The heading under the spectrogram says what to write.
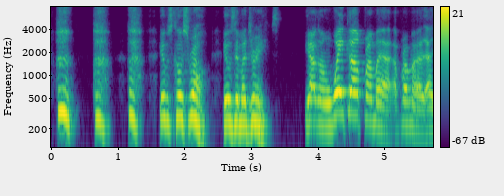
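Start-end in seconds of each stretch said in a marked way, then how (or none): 0.1-3.4 slow, spooked waking gasp voice; startled dreamer. Pretend. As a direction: act a follower jolted awake from a nightmare.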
